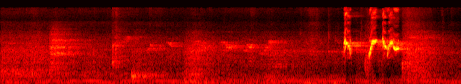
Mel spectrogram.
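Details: Red-whiskered bulbul, in the 'master song' singing style: soft, indistinct warbling and background murmur at first, then a sudden loud cluster of four bright, fluttering whistled notes near the end.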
